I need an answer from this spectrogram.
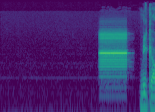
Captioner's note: buzzer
